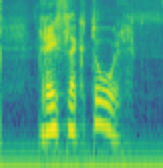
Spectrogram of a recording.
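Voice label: "reflectoor", Dutch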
